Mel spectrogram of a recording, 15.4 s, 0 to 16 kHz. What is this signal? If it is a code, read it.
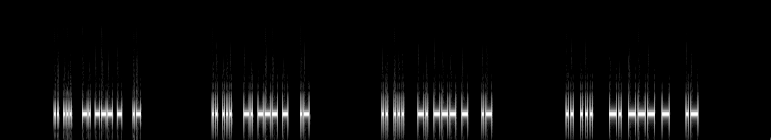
Morse code, heard as a keyed tone, about 33 wpm, 700 Hz. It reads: IS NOT A IS NOT A IS NOT A IS NOT A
